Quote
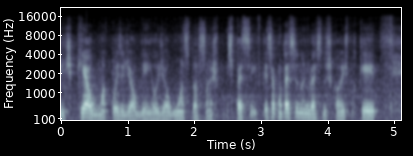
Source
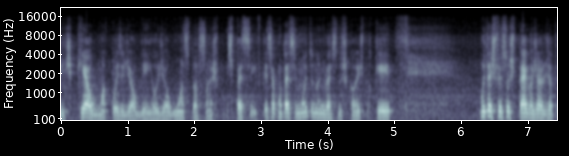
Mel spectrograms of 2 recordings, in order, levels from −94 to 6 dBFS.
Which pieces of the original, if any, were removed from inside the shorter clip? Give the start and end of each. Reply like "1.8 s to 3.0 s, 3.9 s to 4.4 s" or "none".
3.5 s to 3.7 s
